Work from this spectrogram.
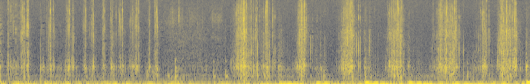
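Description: Fingertips press into, pinch and scratch the surface of a large, flat mass of multicolored Playfoam, made of tiny foam beads in a sticky binder. The result is quiet, crunchy crinkling and tearing, with rapid bursts of bright crackle that come and go.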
